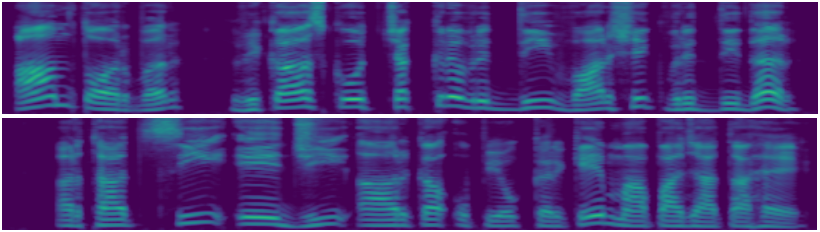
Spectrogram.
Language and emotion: Hindi, neutral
